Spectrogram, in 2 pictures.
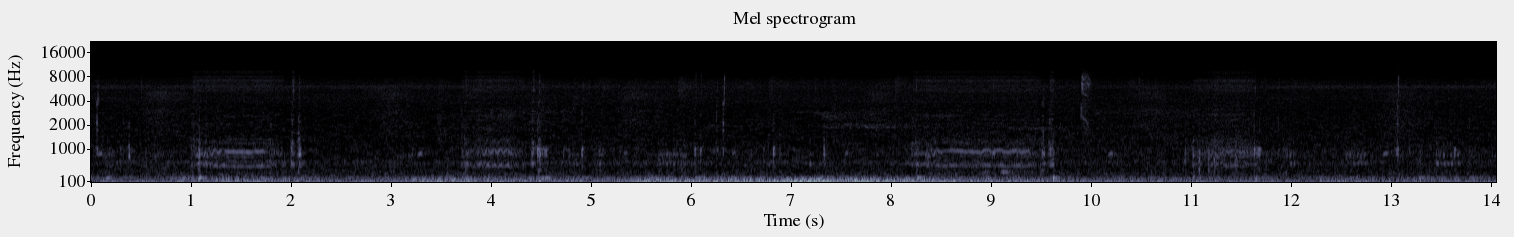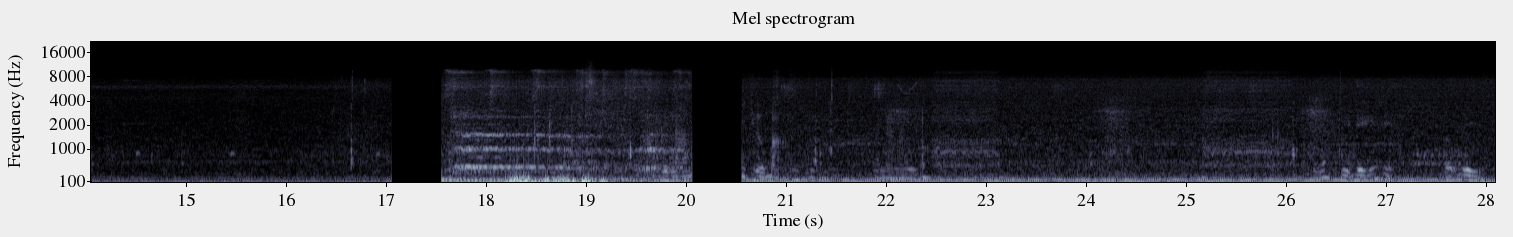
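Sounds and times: low rumble: 0.0s - 16.2s, 17.6s - 28.0s.

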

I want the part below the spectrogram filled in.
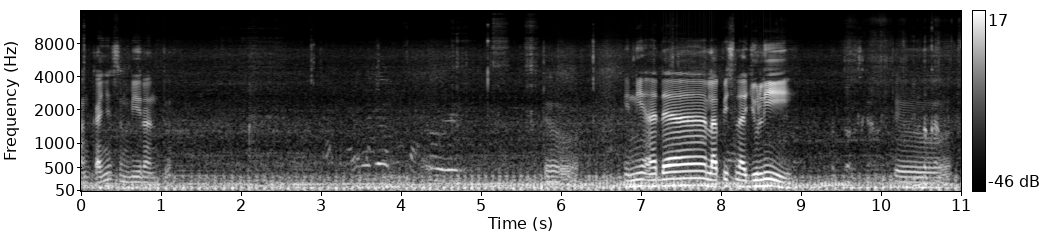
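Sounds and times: low rumble of traffic: 0.0s - 11.0s.

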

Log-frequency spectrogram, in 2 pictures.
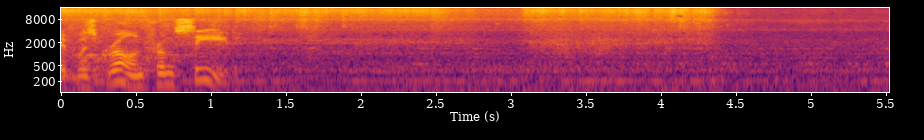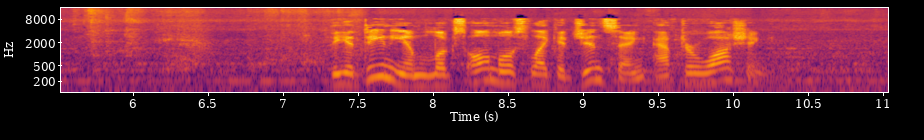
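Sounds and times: water spraying into plastic pot: 0.0s - 4.5s
steady low hum: 0.0s - 11.0s.

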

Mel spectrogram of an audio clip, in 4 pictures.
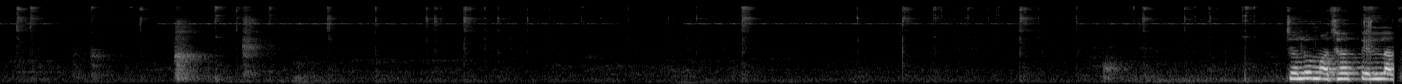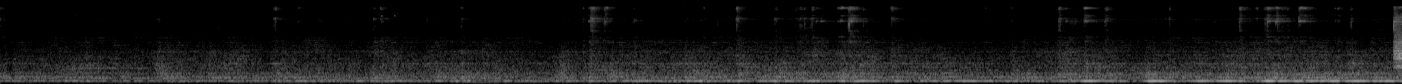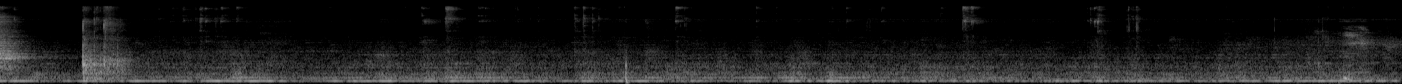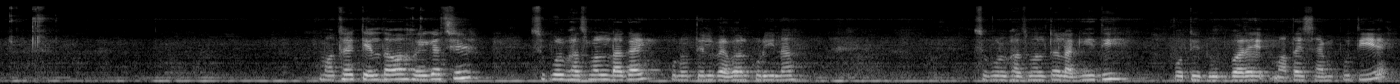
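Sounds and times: bangles clinking: 0.0s - 13.9s, 19.8s - 23.2s, 28.9s - 30.6s.

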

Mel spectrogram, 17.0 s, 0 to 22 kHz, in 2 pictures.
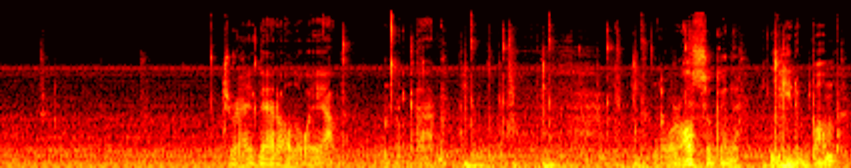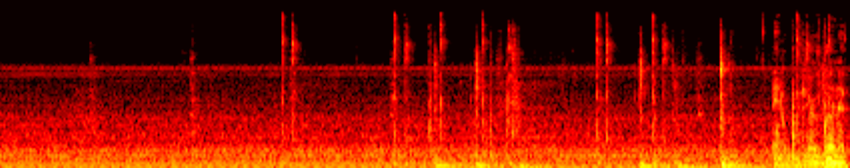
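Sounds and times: low electrical hum: 0.0s - 17.0s
keyboard and mouse clicks: 3.4s - 6.6s, 7.6s - 8.0s, 11.3s - 11.6s, 12.4s - 13.8s, 14.4s - 17.0s.

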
